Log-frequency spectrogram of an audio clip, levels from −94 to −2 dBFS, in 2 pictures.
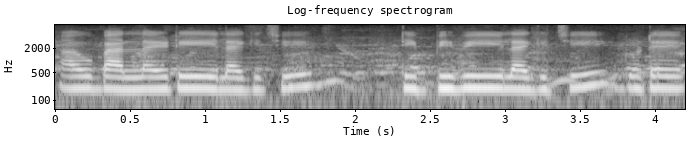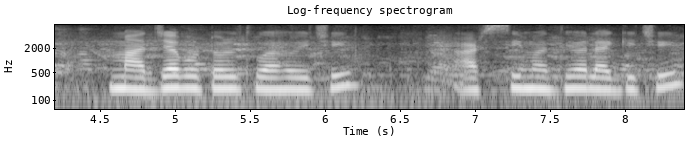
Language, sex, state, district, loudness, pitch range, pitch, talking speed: Odia, female, Odisha, Khordha, -17 LUFS, 190-205 Hz, 200 Hz, 105 wpm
